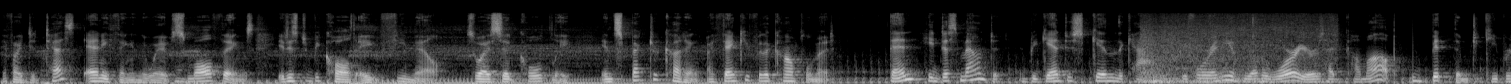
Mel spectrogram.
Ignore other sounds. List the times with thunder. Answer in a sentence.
The thunder can be heard from 11.3 to 13.4 s.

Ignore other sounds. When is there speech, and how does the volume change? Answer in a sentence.
You can hear the speech from 0.0 to 15.0 s, at a steady volume.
